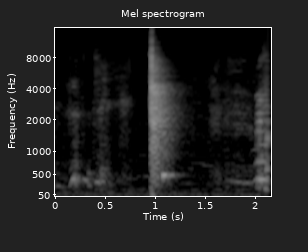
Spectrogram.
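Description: Two hands slap together in a sharp high five.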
